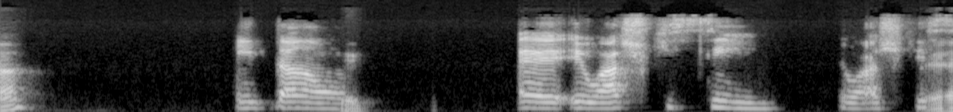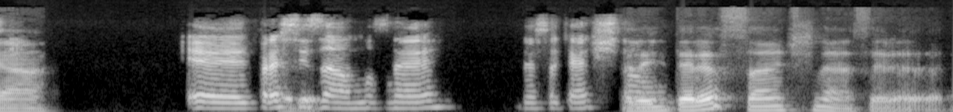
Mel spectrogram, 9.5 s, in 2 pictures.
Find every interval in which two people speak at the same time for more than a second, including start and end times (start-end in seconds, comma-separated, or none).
none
